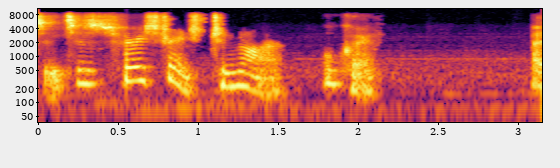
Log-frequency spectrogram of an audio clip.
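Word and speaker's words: Tunare: In fact, I've learned recently that it's pronounced Tuna, which is odd. Why is the E at the end? Why? It's just very strange. Tunar.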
